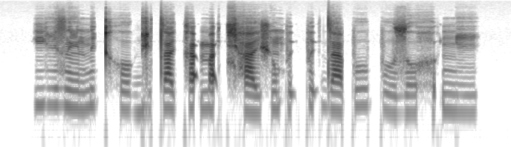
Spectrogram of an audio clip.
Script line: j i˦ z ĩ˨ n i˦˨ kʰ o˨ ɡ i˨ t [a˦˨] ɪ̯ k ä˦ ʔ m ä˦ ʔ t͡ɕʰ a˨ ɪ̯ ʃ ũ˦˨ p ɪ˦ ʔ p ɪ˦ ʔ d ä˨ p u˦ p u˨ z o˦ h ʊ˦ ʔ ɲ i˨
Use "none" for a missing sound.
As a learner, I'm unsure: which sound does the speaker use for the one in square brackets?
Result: a˦˨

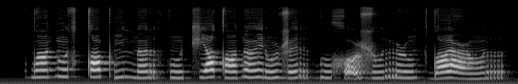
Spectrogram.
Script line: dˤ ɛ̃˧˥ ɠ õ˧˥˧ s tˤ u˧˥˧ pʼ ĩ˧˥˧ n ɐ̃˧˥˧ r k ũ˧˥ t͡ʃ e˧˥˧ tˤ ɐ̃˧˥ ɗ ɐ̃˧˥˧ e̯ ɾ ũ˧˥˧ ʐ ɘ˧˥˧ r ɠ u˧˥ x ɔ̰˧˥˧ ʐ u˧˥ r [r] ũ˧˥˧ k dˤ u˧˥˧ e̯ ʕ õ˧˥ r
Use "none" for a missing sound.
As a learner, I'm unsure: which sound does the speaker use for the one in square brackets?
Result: ɹ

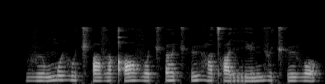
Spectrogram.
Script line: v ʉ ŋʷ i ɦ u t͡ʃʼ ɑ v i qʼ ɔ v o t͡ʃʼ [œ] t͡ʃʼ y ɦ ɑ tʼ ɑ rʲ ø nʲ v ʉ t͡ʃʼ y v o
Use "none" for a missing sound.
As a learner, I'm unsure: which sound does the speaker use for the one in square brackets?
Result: œ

